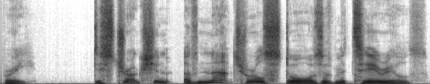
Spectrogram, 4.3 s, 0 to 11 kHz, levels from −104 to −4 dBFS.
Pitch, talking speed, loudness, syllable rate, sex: 140 Hz, 100 wpm, -16 LUFS, 3.9 syllables/s, male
